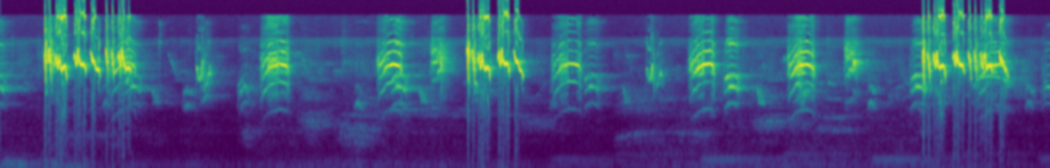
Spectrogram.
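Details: Green leafbird (cucak kinoy) kept as a tutor bird for other songbirds, known for mimicking other birds: bursts of high, rapid, sweet chirps and looping whistles, each cluster under a second, separated by short pauses.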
